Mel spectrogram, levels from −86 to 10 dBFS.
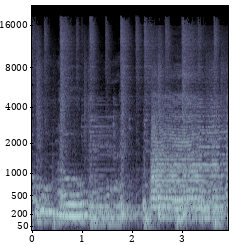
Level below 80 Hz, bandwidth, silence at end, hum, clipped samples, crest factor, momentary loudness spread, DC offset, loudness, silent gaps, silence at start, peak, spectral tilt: -36 dBFS; 19 kHz; 0 s; none; under 0.1%; 14 dB; 7 LU; under 0.1%; -17 LUFS; none; 0 s; -2 dBFS; -6 dB/octave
